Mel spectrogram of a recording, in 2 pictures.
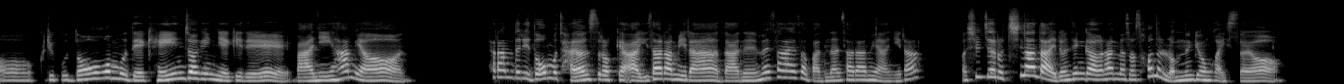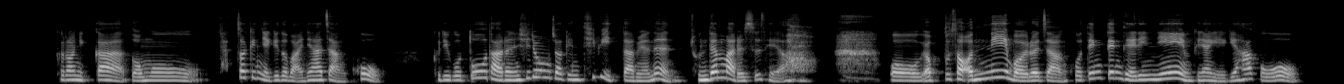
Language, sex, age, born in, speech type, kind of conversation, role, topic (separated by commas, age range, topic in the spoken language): Korean, female, 35-39, South Korea, conversation, podcast, guest, 직장에서 좋은 인간관계를 유지하려면 무엇이 가장 중요할까요?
